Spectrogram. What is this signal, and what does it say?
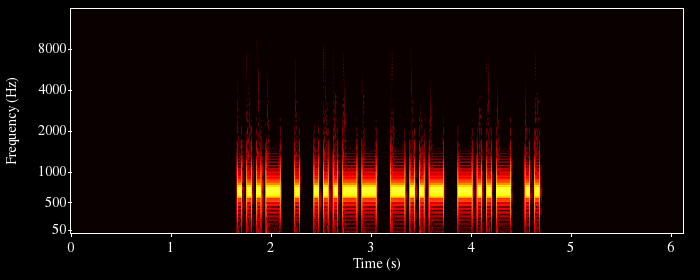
Morse code, heard as a keyed tone, about 25 wpm, 700 Hz. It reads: VE3XXI
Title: DXCC-100 Call Signs - 6 Characters - 25wpm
